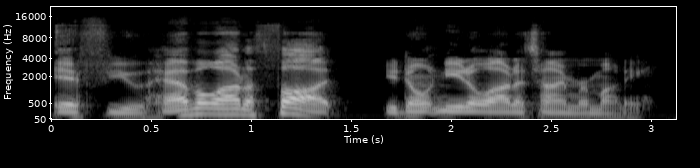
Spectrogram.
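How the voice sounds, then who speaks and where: A man's voice: lowish voice, animated, fast talker, no room sound, studio quality. A man with a smoker's voice chatting casually as a podcast guest, wry and self-deprecating, given to rambling asides. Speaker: podcast guest, audio drama creator. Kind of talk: casual conversational interview.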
